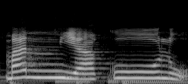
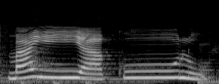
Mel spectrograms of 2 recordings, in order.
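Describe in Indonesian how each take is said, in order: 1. Bunyi n dibaca dengan jelas sebelum y. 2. Bunyi n melebur menjadi y yang dobel. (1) "Sebelum diterapkannya hukum idgham, maka ayat tersebut dibacanya seperti ini" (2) "Maka dibacanya adalah maiyakulu"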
